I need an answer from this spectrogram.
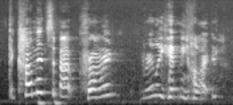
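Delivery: voice breaking and cracking with emotion. Speaker asks listeners to bear with her: voice cracking with emotion. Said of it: "forgive my cracking voice".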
